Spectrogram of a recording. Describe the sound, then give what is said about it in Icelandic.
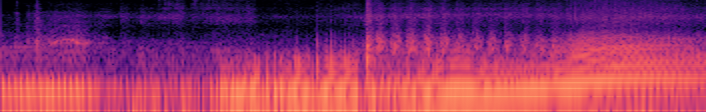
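A loud, heavily modified car engine revs hard during a burnout at a town car-days motorsport event, its rough growl rising steadily in pitch with a sharp crackle partway through, continuous throughout. “Malandi útúrkíttuð kvikindi í börnáti”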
